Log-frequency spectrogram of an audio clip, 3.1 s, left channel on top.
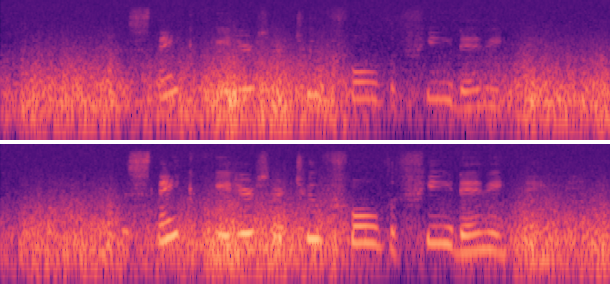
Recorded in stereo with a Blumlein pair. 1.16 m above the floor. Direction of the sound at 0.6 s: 65° right.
